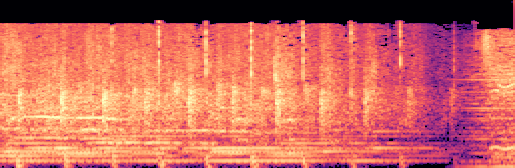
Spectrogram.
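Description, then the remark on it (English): A church audience at The Bridge Church claps along in a steady rhythm over sustained music, the applause lively, easing off briefly near the end before swelling again. “Can we just offer either some shouts or some applause of celebrating people that just said, I want to make it right with Christ?”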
